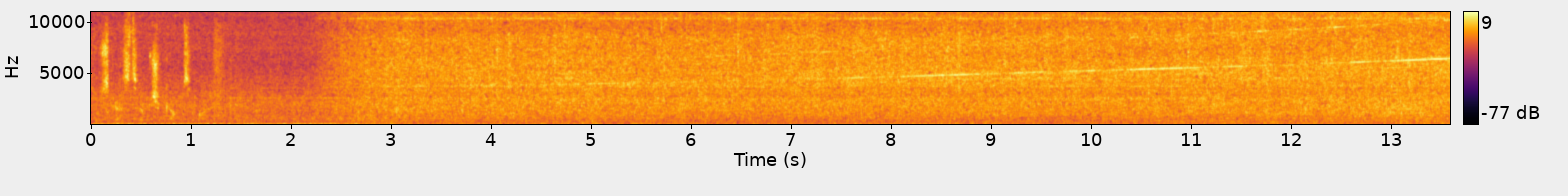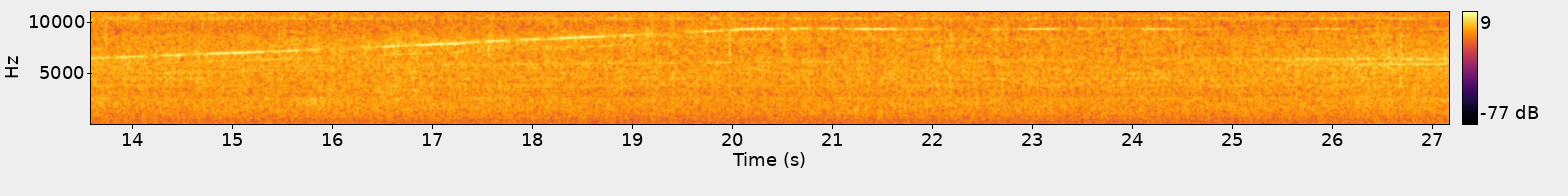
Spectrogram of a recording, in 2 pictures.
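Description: Engine number 1 of a jet airliner in X-Plane 11 spools up in a steady, loud, broadband roar with a faint rising whine, continuous throughout, with a voice talking over it.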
